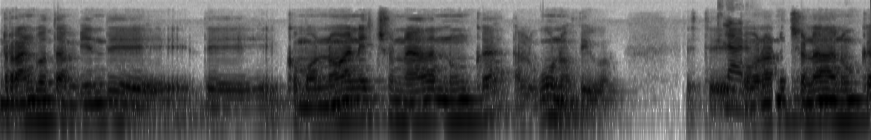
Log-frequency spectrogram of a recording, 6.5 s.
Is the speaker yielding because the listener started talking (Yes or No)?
No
